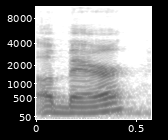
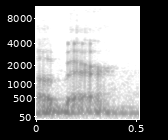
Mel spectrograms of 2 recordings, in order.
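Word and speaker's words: Hebert: To help you in the future, Bobby Herbert's last name is pronounced a bear. He's a Louisiana boy from the bayou. Uh, Herbert. Bobby Herbert's last name is a bear.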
